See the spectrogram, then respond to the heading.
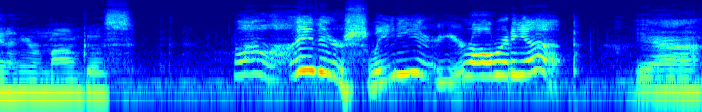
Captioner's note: high midwestern mom voice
